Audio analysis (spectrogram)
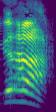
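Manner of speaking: sharp, loud, high cry of pain. Acted. Snape kicked by Sirius, sharp loud cry. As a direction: cry out as the kick lands. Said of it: "Snape says again".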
